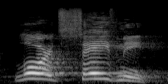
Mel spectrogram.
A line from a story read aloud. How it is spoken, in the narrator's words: When Peter was sinking in the waves, he cried out to Jesus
